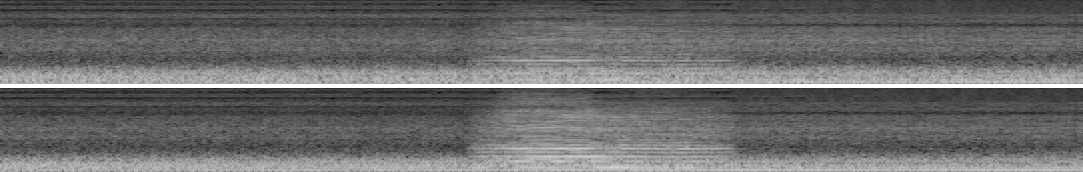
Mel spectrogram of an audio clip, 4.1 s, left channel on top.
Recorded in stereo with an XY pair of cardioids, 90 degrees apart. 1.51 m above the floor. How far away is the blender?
About 0.9 m.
